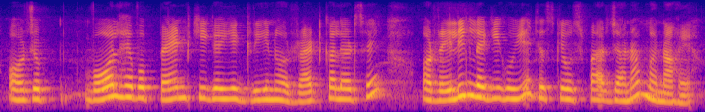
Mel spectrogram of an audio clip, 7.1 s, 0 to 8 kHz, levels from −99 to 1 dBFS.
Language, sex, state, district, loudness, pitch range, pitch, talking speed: Hindi, female, Maharashtra, Dhule, -18 LUFS, 225-270 Hz, 245 Hz, 205 wpm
